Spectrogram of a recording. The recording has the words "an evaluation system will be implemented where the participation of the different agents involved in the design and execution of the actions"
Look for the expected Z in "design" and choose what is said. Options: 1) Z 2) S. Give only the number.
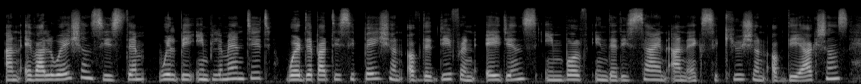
2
